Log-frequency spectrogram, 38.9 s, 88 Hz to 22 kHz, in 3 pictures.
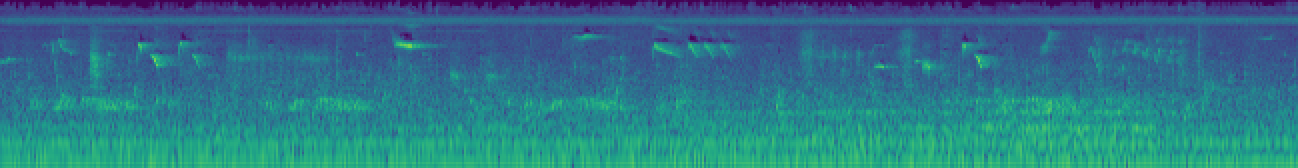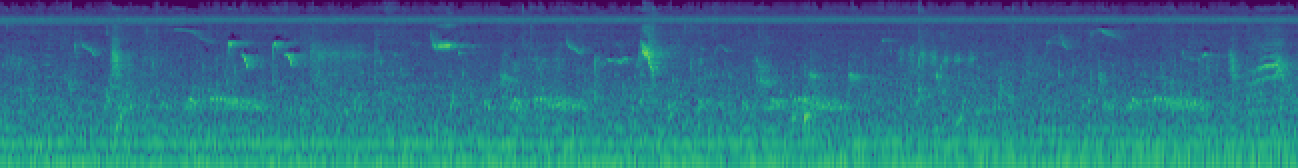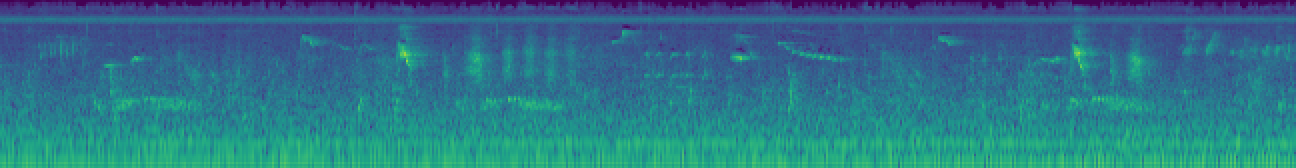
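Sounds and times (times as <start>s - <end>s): small birds chirping: 0.0s - 16.0s
water splashing and trickling: 0.0s - 38.9s
low hum: 3.6s - 17.1s.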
